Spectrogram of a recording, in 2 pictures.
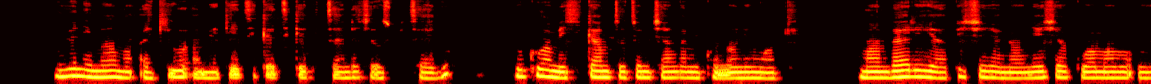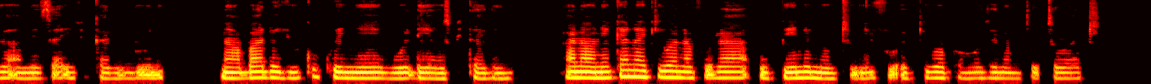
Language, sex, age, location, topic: Swahili, female, 25-35, Nakuru, health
